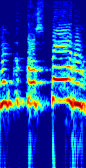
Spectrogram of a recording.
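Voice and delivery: shrill, very high, loud, mocking put-on lady voice. Mocking another speaker's fear of a spider: imitating someone sounding like a lady. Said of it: "you sound like a lady".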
